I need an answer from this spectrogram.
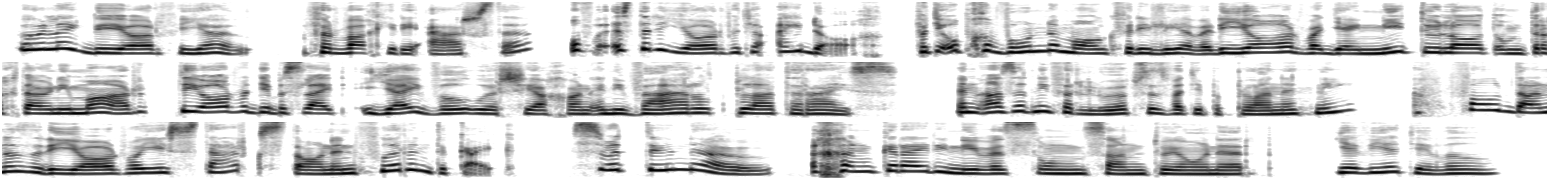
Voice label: Afrikaans Coversational

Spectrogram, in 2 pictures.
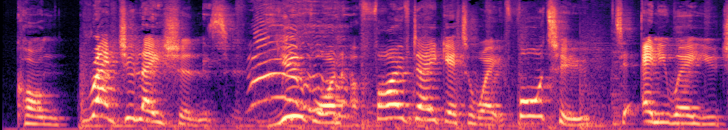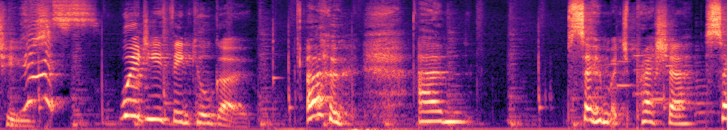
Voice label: Travel Ad High energy

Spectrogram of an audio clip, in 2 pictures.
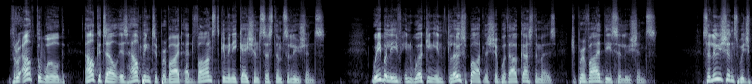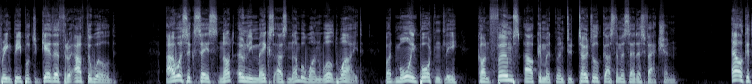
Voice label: Hard Sell

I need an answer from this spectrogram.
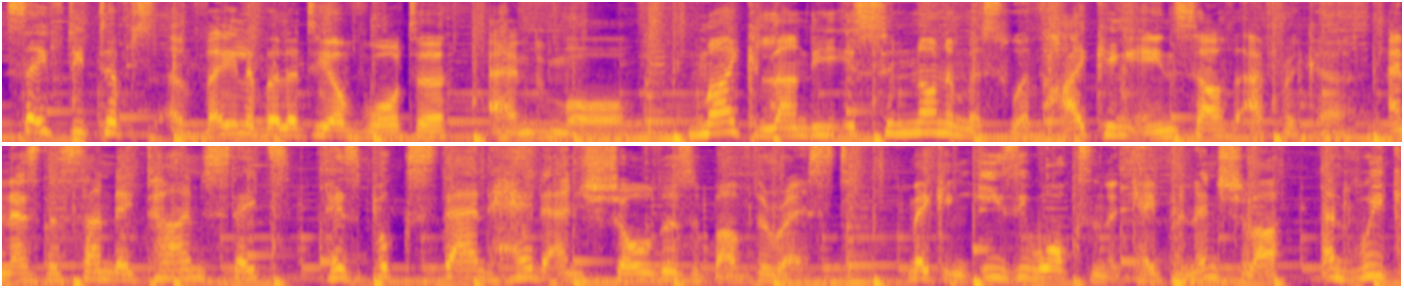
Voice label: Hard sell English

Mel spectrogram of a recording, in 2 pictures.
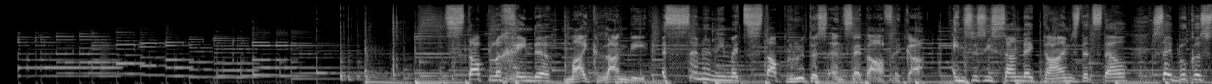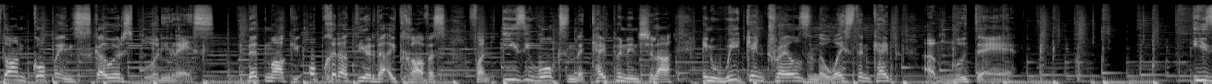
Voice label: Hard sell Afrikaans

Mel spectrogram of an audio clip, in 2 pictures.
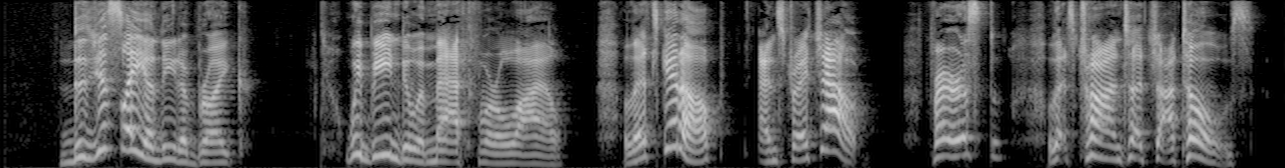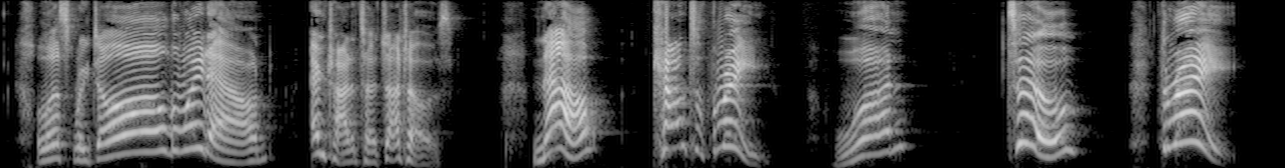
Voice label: Animated Voice Kids Guide

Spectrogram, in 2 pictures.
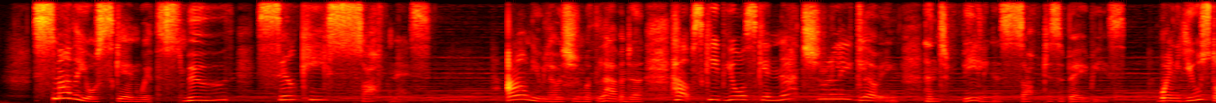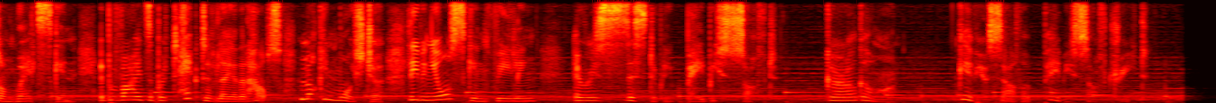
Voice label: Voice Over Lotion

